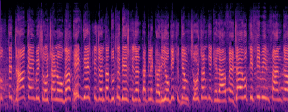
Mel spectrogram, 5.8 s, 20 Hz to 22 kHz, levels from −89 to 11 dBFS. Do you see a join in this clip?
yes; 2 cuts; at 1.4 s, 4.6 s

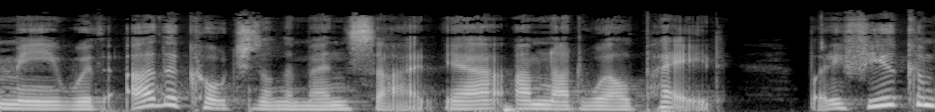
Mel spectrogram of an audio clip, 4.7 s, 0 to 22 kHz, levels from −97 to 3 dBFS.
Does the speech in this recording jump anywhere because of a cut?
no; 0 cuts

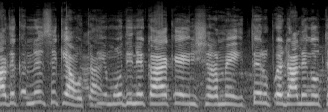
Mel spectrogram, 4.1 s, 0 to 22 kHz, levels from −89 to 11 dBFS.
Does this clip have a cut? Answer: yes; 2 cuts; at 1.3 s, 2.4 s

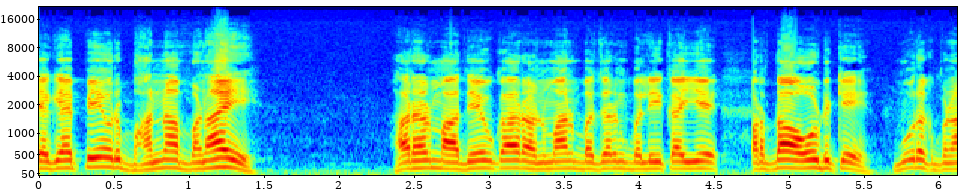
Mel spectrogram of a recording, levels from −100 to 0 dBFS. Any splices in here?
yes; 1 cut; at 4.6 s

